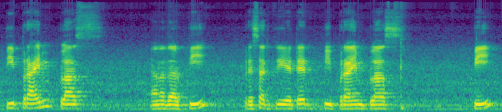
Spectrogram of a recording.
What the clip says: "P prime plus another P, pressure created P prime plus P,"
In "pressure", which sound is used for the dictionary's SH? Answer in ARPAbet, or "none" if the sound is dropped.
S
